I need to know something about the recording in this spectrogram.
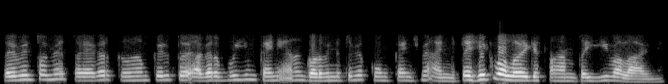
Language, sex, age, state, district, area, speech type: Kashmiri, male, 30-45, Jammu and Kashmir, Shopian, rural, conversation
